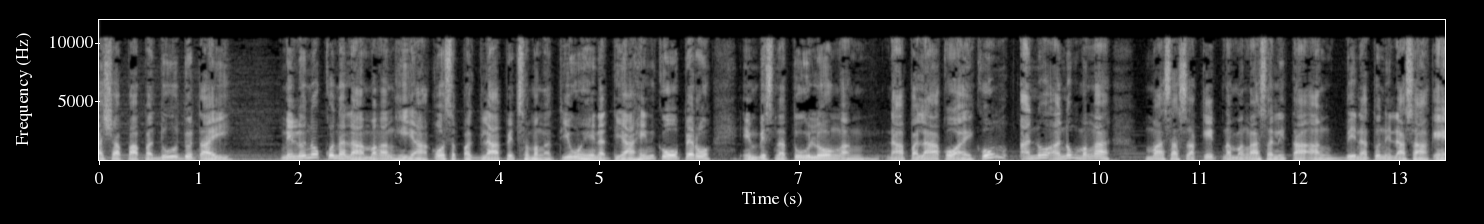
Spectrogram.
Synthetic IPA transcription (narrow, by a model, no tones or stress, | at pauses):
aʃapapɐd̪uːd̪ot̪ʔɐj | nɪlʊnokːonɐlaːmɐŋɐŋɦɪjaːko̞sɐpɐɡlaːpɪt̪̚sɐmɐŋat̪juːhɪnɐt̪̚ːjaːɦɪnko̞pɛːɾo̞ | ʔɪmbɛsnɐt̪uːlo̞ŋɐŋnapɐlaːko̞ʔɐjkʊŋʔɐno̞ʔɐno̞ŋmɐŋa | mɐsɐsɐkɪt̪̚nɐmɐŋasɐlɪt̪aʔɐŋbɪnɐt̪onɪlasɐʔaːkɪn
